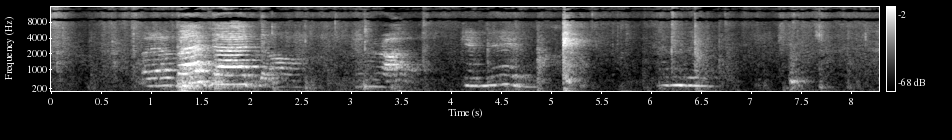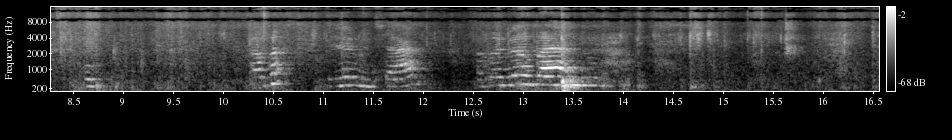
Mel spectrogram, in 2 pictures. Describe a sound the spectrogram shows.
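A young child speaks excitedly nearby.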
